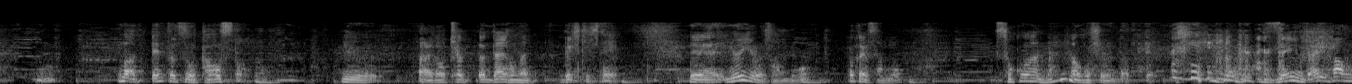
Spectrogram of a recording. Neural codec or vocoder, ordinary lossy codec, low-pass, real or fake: codec, 44.1 kHz, 3.4 kbps, Pupu-Codec; none; 7.2 kHz; fake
